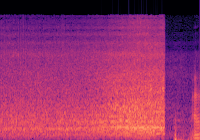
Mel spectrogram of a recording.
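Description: Honda Cadet racing karts' small four-stroke engines running as a pack on track, a steady engine noise that grows louder about halfway through and then cuts off abruptly near the end.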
